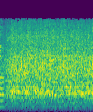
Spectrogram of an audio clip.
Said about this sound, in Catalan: Atenció, perquè escolteu de fons el clam i les celebracions de les colles.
